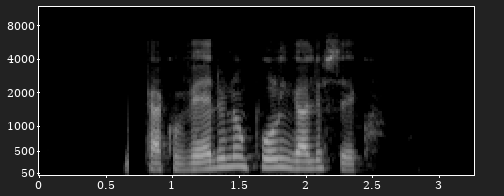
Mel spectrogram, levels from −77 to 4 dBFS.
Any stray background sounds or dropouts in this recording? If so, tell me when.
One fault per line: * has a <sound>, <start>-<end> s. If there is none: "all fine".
* has a dropout, 0.7-0.8 s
